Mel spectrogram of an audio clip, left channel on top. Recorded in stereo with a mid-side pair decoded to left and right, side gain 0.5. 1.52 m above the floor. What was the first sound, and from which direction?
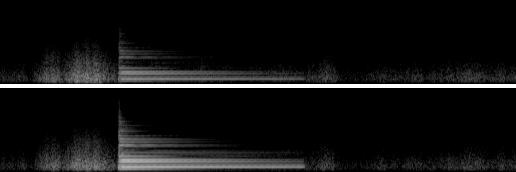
A guitar, 70° right.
